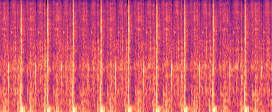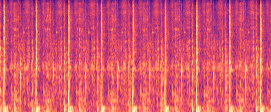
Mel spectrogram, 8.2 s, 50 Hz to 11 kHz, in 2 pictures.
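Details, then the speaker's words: 1920s Taylor Model B hit-and-miss vacuum engine, long sat, running on old gas after the fuel check ball was freed: sharp even pops about twice a second over steady mechanical clatter; firing and running fine. "Well, I guess we should have filled the tank all the way up, huh? She uh she definitely is a runner, ain't she?"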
